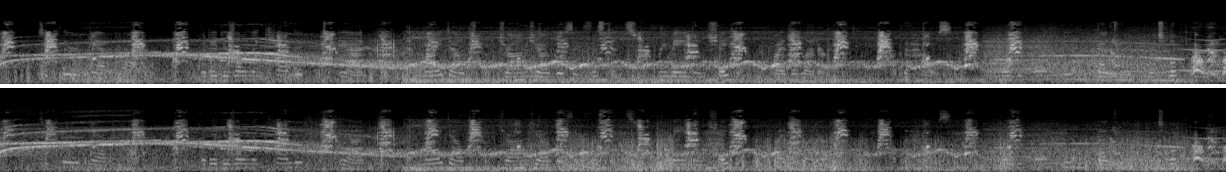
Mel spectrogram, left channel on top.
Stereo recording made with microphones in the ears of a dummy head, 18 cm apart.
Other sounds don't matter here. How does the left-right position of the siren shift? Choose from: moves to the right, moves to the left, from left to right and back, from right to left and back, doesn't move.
moves to the left.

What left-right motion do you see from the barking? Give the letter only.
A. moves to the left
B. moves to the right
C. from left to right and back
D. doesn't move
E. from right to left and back
C.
